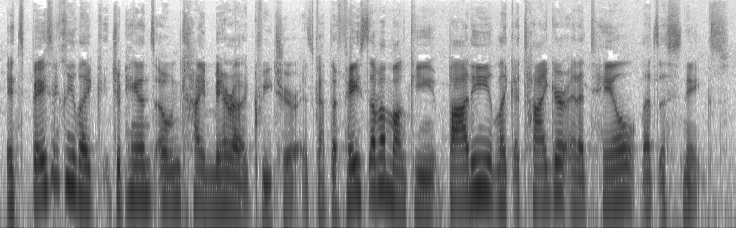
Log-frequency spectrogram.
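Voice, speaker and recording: A man playing a thoughtful young folklore buff in an audio drama, explaining things in a measured, conversational way. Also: on the high side, lively intonation, a bit bright.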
